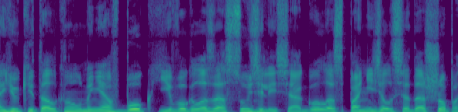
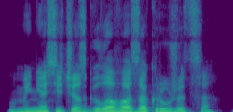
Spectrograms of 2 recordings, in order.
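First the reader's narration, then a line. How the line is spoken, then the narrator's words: Moaning. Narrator (Russian): застонала Леся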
